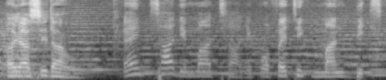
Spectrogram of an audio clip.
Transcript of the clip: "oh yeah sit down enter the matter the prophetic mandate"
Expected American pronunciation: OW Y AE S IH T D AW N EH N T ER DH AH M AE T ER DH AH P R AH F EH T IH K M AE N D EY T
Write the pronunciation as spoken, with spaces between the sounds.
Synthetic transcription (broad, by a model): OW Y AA S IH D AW EH N T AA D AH M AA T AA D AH P R AH F EH T IH K M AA N D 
